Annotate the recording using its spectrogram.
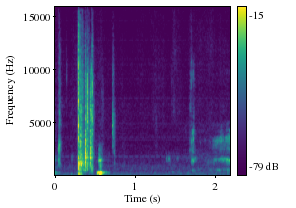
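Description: Hands handling a small lavalier microphone and its packaging: a quick cluster of crackling clicks about a quarter of a second in, then a few faint clicks.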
